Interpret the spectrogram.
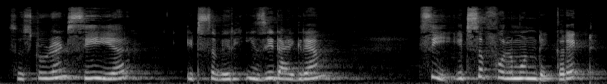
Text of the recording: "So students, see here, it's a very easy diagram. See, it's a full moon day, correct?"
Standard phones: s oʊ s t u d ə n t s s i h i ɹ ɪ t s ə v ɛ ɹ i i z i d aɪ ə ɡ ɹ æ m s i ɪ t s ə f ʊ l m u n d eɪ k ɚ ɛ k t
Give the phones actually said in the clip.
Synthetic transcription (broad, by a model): s oʊ s t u d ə n t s s i h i ɹ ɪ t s ə v ɛ ɹ i i z i d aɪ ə ɡ ɹ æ m s i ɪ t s ə f ʊ l m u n d eɪ k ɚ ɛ k t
